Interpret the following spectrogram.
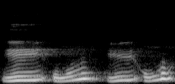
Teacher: Die haben zwar die Lippenrundung gemeinsam, aber ich muss die Zunge woanders ansetzen. Wenn Sie das mal hintereinander sprechen, Ü, U, Ü, U, merken Sie, wie sich die Zunge bewegt.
